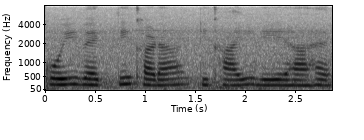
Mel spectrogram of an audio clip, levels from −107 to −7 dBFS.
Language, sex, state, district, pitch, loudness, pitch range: Hindi, female, Chhattisgarh, Raipur, 200 Hz, -16 LUFS, 195-215 Hz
